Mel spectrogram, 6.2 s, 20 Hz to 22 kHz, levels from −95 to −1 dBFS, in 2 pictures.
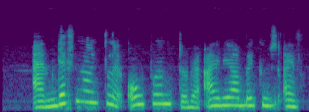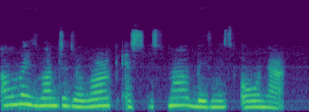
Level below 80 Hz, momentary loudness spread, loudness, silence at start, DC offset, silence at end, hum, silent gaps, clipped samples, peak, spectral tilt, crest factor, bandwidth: -68 dBFS; 6 LU; -24 LUFS; 0.35 s; under 0.1%; 0.25 s; none; none; under 0.1%; -6 dBFS; -6.5 dB/octave; 18 dB; 7.4 kHz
